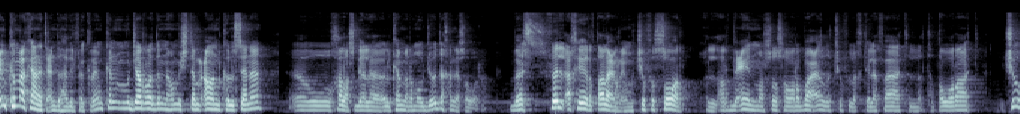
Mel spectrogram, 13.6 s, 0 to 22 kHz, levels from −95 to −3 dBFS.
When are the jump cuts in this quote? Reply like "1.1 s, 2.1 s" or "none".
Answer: 8.2 s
